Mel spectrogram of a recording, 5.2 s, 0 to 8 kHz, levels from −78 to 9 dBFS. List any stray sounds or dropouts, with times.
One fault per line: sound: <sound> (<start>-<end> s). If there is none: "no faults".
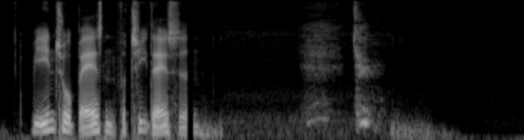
sound: dropout (1.9-1.9 s)
sound: sneeze (3.0-3.9 s)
